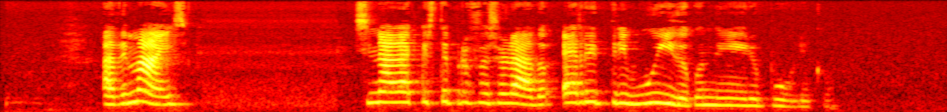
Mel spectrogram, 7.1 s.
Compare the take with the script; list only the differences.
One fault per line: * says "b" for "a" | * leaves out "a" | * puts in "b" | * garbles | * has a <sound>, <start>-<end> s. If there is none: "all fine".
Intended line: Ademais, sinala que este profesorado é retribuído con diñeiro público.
all fine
